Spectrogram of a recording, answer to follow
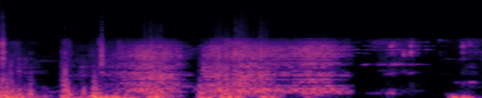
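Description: Loud, rough, distorted noise right at a webcam's microphone, in a few bursts with short breaks, breaking up near the end.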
